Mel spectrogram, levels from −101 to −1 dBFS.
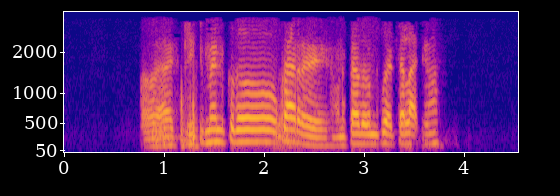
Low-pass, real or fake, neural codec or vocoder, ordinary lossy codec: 3.6 kHz; real; none; MP3, 24 kbps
